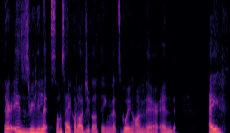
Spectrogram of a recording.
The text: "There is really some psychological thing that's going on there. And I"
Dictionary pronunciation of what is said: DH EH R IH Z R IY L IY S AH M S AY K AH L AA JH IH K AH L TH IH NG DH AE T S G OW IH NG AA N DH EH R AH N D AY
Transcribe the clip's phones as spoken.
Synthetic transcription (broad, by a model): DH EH R IH Z R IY L IY S AH M S AY K AH L AA JH IH K AH L TH IH NG DH AE T S G OW IH NG AA N DH EH R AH N D AY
